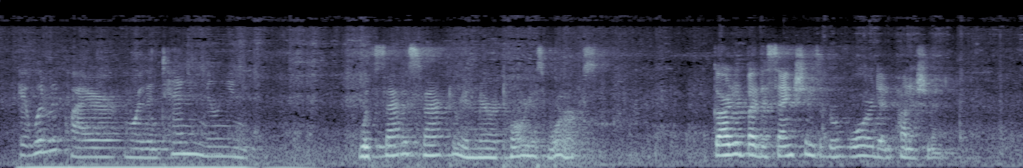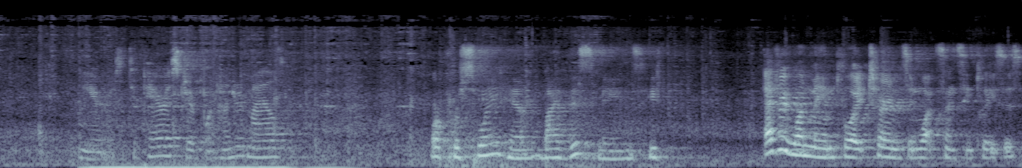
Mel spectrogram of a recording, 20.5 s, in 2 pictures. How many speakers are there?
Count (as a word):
three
